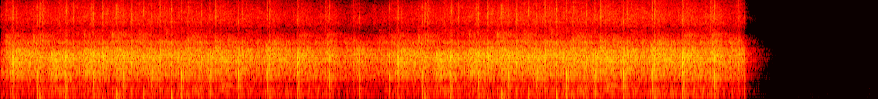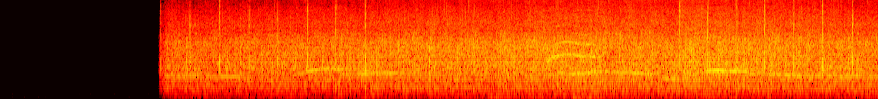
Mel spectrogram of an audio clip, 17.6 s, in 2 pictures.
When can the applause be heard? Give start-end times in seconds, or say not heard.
0.0-7.5, 10.3-17.5.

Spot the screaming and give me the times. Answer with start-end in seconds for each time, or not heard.
14.2-14.8.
